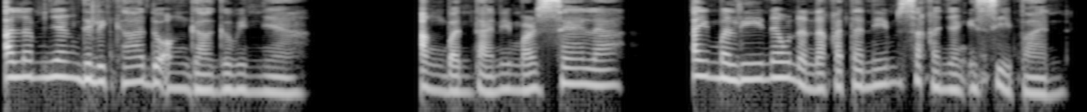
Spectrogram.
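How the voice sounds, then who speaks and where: Female storyteller, lowish register, lively swings in intonation, suspenseful dramatic narration in a dry booth sound. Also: moderate pace, no room sound.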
